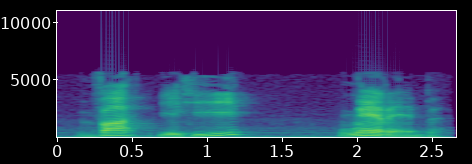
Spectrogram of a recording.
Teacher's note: So the first syllable, va, is unaccented. It ends in a vowel, but it is not a long vowel.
